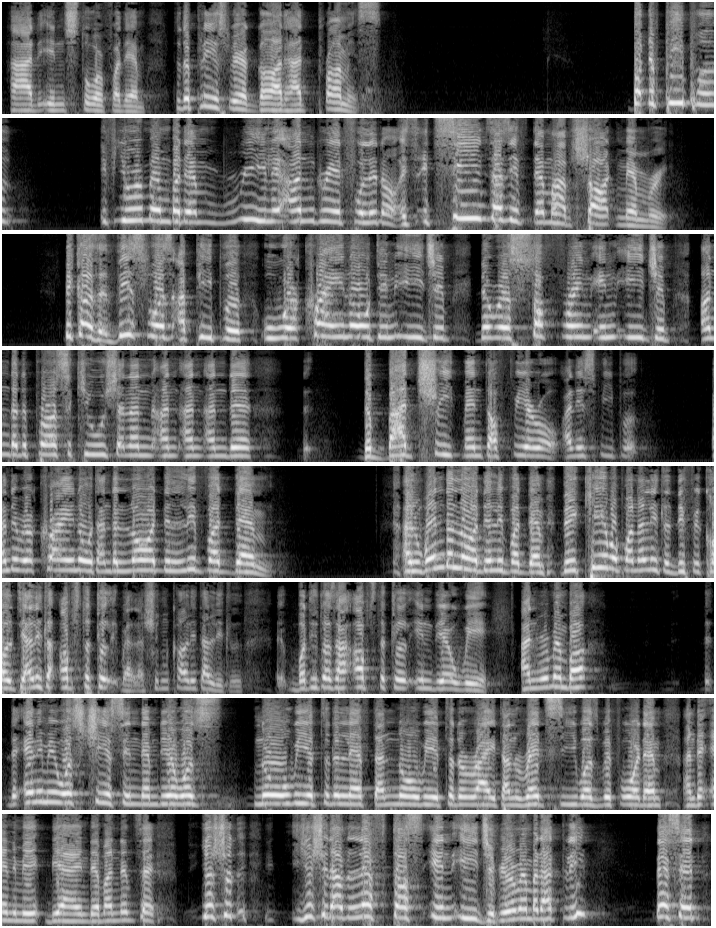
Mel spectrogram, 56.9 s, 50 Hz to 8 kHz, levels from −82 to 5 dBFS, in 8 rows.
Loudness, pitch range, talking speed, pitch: -9 LUFS, 200-275 Hz, 160 wpm, 235 Hz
